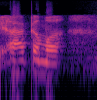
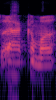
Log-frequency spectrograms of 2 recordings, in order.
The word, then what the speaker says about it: Acoma: If you go to New Mexico, to the Acoma Pueblo, down there they pronounce Acoma. Here we pronounce it Acoma.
